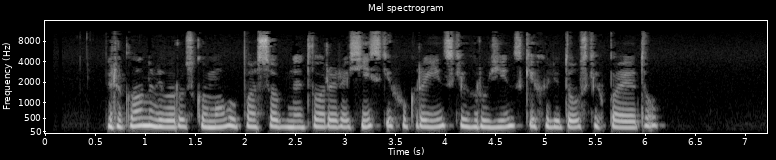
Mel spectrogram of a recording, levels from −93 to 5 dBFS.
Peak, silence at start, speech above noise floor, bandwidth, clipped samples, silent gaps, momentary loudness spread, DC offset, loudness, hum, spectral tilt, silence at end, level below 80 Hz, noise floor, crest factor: -4 dBFS; 0.6 s; 47 dB; 11.5 kHz; under 0.1%; none; 7 LU; under 0.1%; -23 LUFS; none; -4 dB/octave; 1.1 s; -74 dBFS; -70 dBFS; 20 dB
